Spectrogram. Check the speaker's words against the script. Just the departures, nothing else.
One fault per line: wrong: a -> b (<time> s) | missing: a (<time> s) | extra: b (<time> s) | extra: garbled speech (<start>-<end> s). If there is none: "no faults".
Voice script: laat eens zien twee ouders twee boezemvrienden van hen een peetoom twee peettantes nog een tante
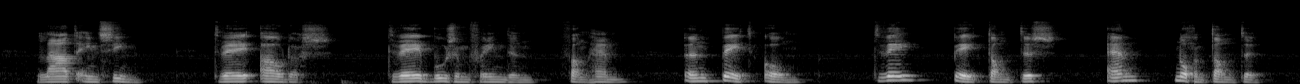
extra: en (11.0 s)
